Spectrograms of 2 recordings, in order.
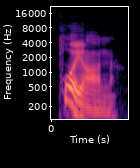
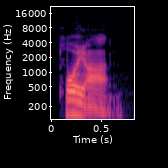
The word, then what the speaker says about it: ploion: Then it has a easier pronunciation help, ploion, ploion.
